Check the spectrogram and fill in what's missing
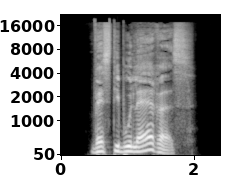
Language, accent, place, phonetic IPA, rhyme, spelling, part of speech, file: German, Germany, Berlin, [vɛstibuˈlɛːʁəs], -ɛːʁəs, vestibuläres, adjective, De-vestibuläres.ogg
- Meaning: strong/mixed nominative/accusative neuter singular of vestibulär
